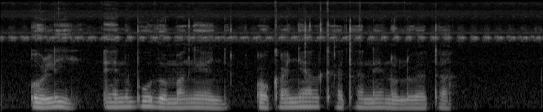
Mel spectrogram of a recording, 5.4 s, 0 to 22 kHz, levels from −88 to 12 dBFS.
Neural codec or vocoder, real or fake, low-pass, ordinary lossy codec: none; real; none; none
